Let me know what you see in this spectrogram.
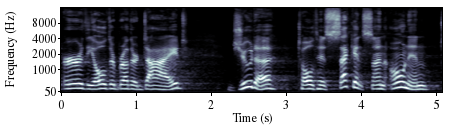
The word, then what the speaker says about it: Judah: Name starts with a J, rhymes with Buddha. Judah, that's right, Judah.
